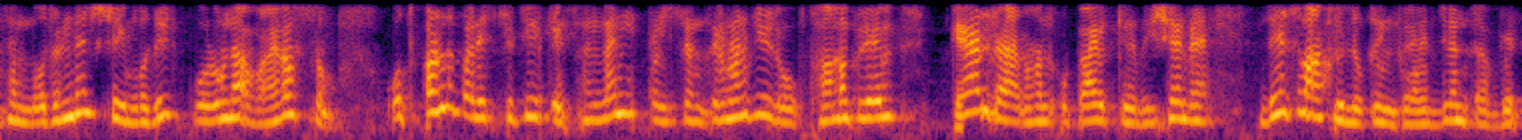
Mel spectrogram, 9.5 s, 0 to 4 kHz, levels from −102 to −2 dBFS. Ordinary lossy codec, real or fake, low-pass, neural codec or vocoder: none; fake; 3.6 kHz; codec, 24 kHz, 1.5 kbps, HILCodec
